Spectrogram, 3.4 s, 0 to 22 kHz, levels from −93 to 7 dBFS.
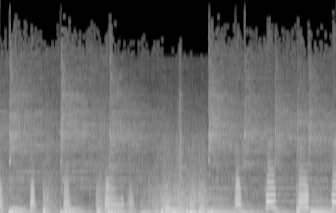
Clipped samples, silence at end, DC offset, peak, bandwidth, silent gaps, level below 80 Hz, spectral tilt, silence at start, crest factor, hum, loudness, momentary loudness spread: under 0.1%; 0 s; under 0.1%; 0 dBFS; over 20 kHz; none; -26 dBFS; -4 dB/octave; 0 s; 14 dB; none; -15 LUFS; 3 LU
